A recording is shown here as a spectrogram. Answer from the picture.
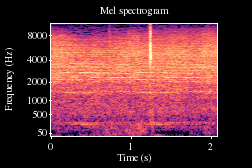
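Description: Faint, even background noise of a hockey arena during a stoppage in play, a low crowd hum with no clear single source, with one faint click about a second in.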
